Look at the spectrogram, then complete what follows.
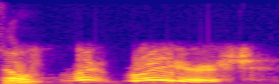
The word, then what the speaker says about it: Reuters: a German name and in German EU is pronounced like oi in English and the that particular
